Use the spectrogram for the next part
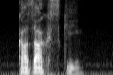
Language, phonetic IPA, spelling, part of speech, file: Polish, [kaˈzaxsʲci], kazachski, adjective / noun, Pl-kazachski.ogg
